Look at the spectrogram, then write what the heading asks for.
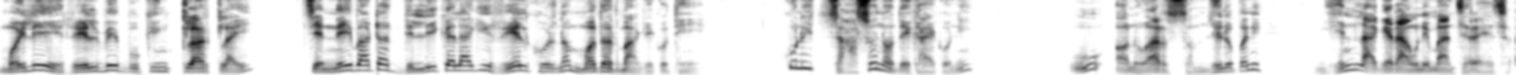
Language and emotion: Nepali, disgusted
